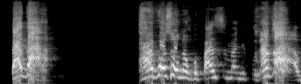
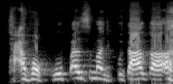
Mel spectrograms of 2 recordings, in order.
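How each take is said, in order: First: Loud, high acted shout; angry parent. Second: Louder, laugh breaking in at the end; amused retelling. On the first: Parent throwing a disobedient child out, angry shout. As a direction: bellow it like a furious parent. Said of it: "막 이게 화가 나서". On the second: Retold or imitated. Foolish child stripping to leave home, laughing retelling. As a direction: tell it with laughter spilling out.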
